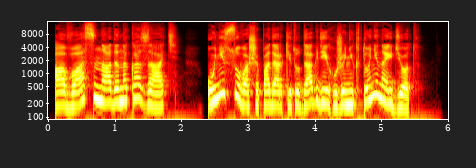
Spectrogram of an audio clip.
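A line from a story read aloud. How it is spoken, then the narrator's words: Loud. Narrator (Russian): громко сказал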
